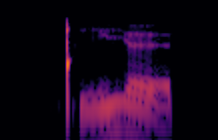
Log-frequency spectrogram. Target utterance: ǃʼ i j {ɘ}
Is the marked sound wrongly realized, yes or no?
yes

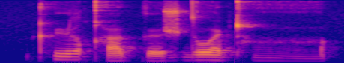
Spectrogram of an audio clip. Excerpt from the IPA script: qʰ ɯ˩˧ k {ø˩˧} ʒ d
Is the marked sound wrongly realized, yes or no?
no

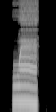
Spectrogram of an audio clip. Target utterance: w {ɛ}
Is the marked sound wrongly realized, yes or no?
yes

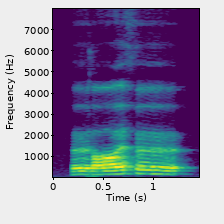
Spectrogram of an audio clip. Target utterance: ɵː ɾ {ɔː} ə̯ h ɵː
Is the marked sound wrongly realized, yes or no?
no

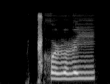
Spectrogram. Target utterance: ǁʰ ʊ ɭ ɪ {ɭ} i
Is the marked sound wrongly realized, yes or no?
no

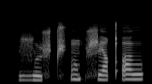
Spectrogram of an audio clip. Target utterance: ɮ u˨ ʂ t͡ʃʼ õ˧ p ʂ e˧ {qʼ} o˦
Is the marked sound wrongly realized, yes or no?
no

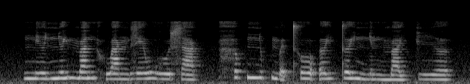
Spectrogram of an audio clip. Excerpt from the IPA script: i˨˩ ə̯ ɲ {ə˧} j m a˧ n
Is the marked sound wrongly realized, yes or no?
yes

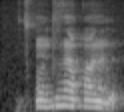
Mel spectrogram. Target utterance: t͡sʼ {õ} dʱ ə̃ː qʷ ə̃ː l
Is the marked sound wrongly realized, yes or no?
no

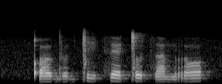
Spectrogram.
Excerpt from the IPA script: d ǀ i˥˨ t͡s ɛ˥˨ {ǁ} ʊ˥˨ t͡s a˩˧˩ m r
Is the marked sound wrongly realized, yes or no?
yes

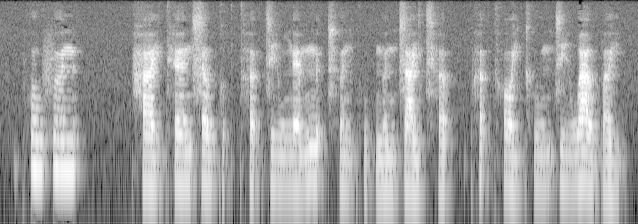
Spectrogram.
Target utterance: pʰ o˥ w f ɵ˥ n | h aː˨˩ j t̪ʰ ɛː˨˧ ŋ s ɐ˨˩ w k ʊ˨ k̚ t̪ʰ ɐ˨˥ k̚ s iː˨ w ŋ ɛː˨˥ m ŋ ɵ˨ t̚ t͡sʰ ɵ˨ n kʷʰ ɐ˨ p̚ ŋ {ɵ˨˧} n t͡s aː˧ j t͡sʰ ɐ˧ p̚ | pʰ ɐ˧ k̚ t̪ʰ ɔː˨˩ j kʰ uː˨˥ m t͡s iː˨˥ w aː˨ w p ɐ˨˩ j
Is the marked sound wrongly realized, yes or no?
no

